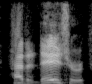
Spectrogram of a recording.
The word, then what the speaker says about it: Hadadezer: We learn that his king, by the way, his king was a Syrian man by the name of Hadadezer, let me pronounce it right, Hadadezer, and he held Naaman in highest favor.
